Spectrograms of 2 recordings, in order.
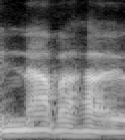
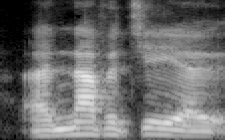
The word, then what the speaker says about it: Navajo: But in stall 1, Navajo, if that's how you say it. I wanted to say Navajo like the Indians, but Navajo, who's in stall 1 on the far side.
